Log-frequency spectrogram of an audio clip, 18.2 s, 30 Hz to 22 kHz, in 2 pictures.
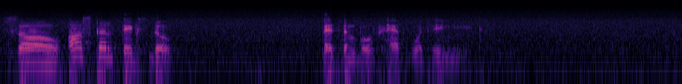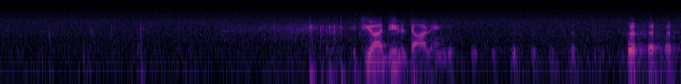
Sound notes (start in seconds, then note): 14.9 laughing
